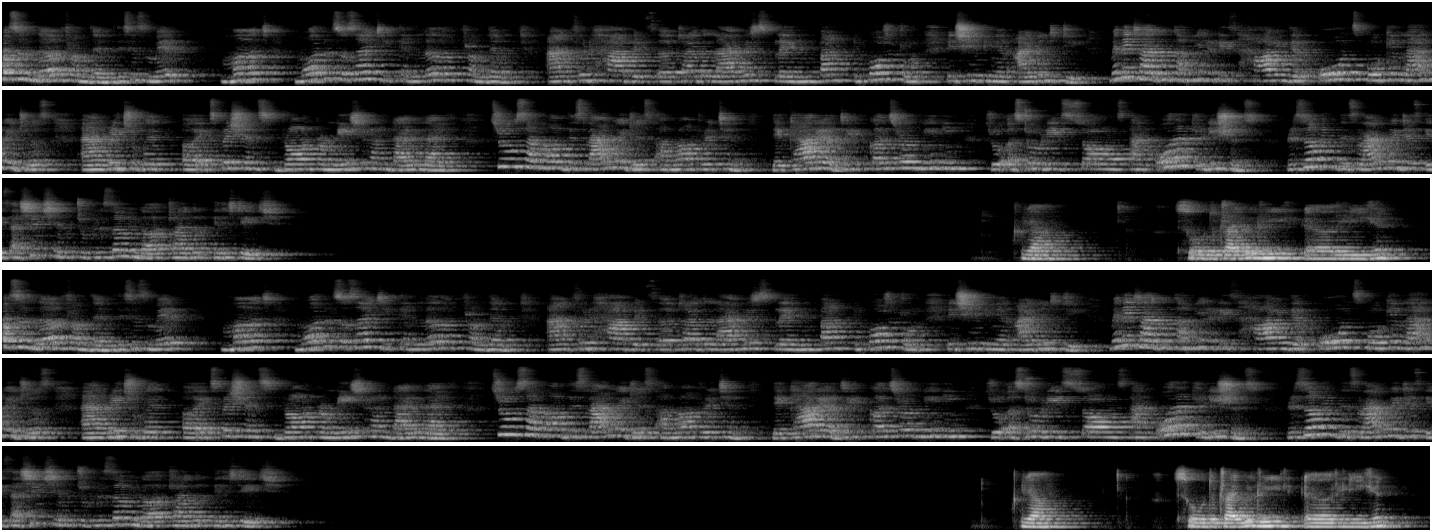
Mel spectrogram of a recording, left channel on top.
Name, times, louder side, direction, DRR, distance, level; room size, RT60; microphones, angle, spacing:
voice 1, 0.0-1.8 2.2-21.7 22.0-26.8 27.1-31.4, left 1 dB, 15° left, -6 dB, 0.5 m, -29 dB
voice 2, 38.8-39.2 40.3-42.4, right 3 dB, 90° right, 6 dB, 0.4 m, -18 dB
3.0 x 2.3 x 3.1 m, 1.0 s
head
